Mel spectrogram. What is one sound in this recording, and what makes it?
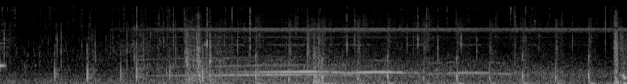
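Quick footsteps patter across the floor.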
